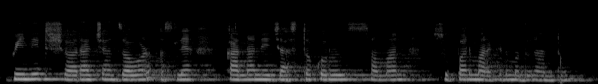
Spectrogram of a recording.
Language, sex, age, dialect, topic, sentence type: Marathi, female, 18-24, Northern Konkan, agriculture, statement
